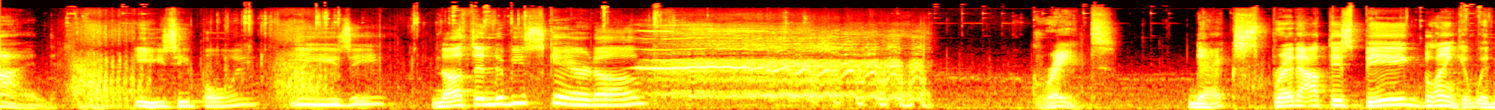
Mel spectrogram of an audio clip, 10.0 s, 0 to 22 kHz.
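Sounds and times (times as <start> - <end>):
speech: 0.0 - 4.4, 6.9 - 9.9
horse whinnying: 4.2 - 6.3.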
